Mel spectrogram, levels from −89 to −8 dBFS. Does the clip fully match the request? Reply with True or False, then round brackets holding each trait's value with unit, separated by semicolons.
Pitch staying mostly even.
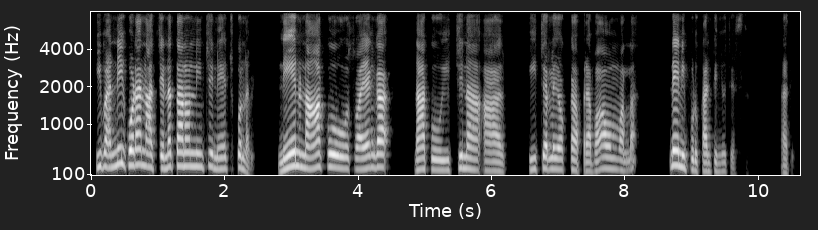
False (4.0 semitones)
